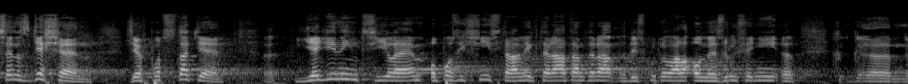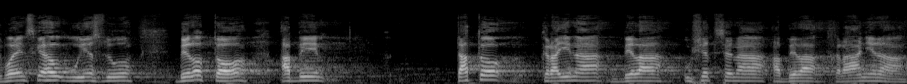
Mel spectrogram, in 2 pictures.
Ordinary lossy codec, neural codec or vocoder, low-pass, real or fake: MP3, 48 kbps; codec, 44.1 kHz, 7.8 kbps, Pupu-Codec; 14.4 kHz; fake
